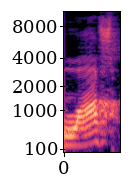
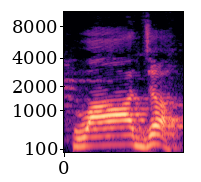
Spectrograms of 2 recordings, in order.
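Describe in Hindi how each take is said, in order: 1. इस शब्द का अंत फुफकारती हुई s की आवाज़ से होता है। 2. इस शब्द का अंत भिनभिनाती हुई z की आवाज़ से होता है। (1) "स भी होता है और ज भी होता है" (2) "लेकिन अक्सर इसको क्या पढ़ते हैं? वाज"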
